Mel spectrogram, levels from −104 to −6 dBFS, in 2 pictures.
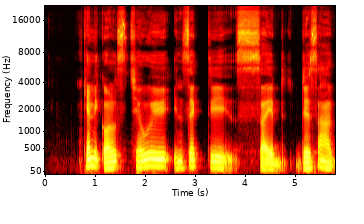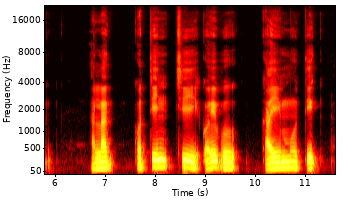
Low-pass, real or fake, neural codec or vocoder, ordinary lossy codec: none; real; none; none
